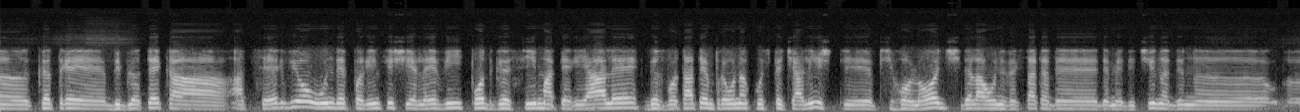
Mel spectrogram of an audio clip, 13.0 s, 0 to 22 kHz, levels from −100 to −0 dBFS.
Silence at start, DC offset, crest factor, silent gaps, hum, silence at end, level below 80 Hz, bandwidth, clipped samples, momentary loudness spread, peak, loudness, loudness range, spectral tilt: 0 s; under 0.1%; 16 dB; none; none; 0 s; -60 dBFS; 6 kHz; under 0.1%; 6 LU; -8 dBFS; -26 LUFS; 3 LU; -8.5 dB/octave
